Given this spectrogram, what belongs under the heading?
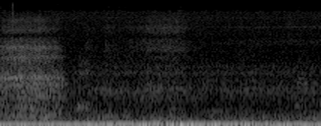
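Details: Endoscopic ear microsuction of dry, brittle ear wax: brief suction hiss cutting to a muffled low rumble as the suction tip grips and blocks on wax breaking into chunks.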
